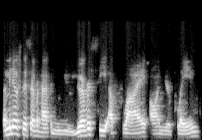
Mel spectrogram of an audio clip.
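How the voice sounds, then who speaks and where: A man's voice: lowish voice, lively intonation, brisk, narrow, tinny audio. A man from Guyana doing a stand-up comedy set over a video call, chatty and full of asides to the audience.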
